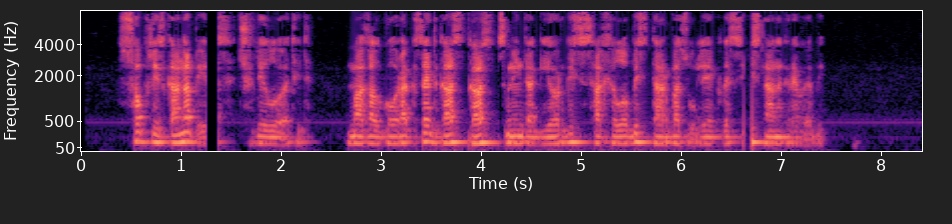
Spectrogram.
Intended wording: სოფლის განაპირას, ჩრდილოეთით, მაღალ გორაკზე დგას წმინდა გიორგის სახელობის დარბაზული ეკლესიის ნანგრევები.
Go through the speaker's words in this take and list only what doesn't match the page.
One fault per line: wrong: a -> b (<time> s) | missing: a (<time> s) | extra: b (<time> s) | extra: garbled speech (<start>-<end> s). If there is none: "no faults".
extra: დგას (3.9 s)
